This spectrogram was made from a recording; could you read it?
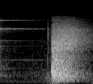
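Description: A doorbell rings at a locked door with a steady, high buzzing tone for about half a second, then a sudden loud, broad bang, a pistol shot from inside the house, cuts in and slowly fades.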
